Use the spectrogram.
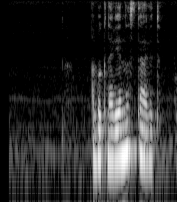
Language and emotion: Russian, neutral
